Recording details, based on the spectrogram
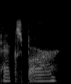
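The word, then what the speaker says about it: X̄: We just pronounced that X bar.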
